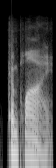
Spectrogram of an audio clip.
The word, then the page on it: comply: American English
